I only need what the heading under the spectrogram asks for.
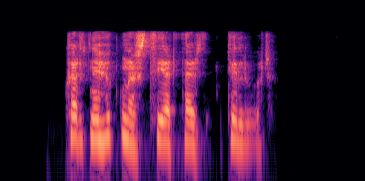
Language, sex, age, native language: Icelandic, female, 60-69, Icelandic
